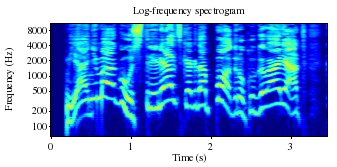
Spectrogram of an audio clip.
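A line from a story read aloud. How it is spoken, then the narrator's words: Hippo's shout. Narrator (Russian): кричал бегемот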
